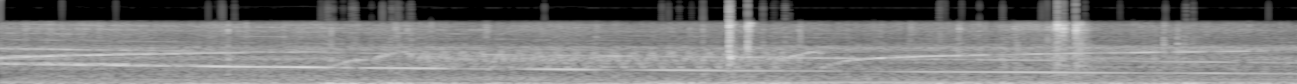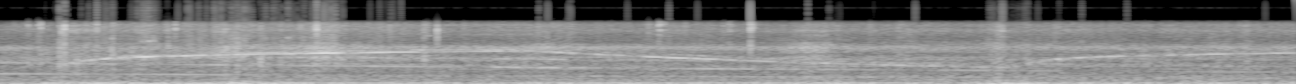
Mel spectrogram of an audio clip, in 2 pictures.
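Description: Fire engine siren heard from inside the cab, wailing up and down in slow cycles about every three seconds. Through the first half a second siren tone slowly winds down in pitch. Low engine and road rumble runs underneath.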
